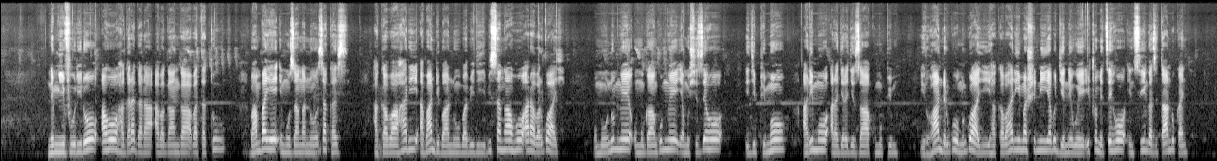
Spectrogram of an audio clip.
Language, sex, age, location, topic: Kinyarwanda, male, 25-35, Kigali, health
